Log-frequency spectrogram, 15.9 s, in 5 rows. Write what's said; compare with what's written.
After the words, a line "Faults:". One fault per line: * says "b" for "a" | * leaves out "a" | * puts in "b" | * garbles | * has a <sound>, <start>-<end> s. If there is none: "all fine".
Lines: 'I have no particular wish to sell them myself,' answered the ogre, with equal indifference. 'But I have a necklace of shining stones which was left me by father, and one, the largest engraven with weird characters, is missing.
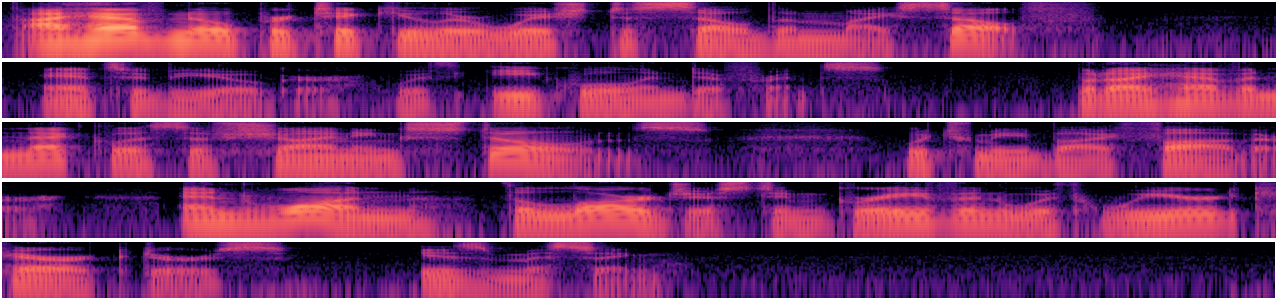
'I have no particular wish to sell them myself,' answered the ogre, with equal indifference. 'But I have a necklace of shining stones which me by father, and one, the largest engraven with weird characters, is missing.
Faults:
* leaves out "was left"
